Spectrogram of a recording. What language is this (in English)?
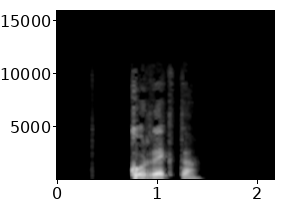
Galician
